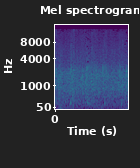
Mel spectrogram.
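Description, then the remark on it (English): An audience claps together in a steady, dense burst of applause, the many hand claps blending into a continuous crackling wash that holds at an even level throughout. “Come on, let's clap for the guy.”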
